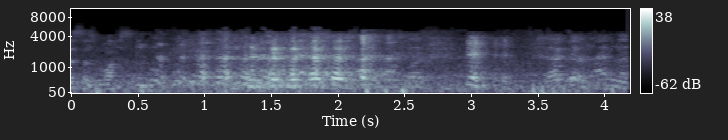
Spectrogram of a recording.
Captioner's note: laughter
